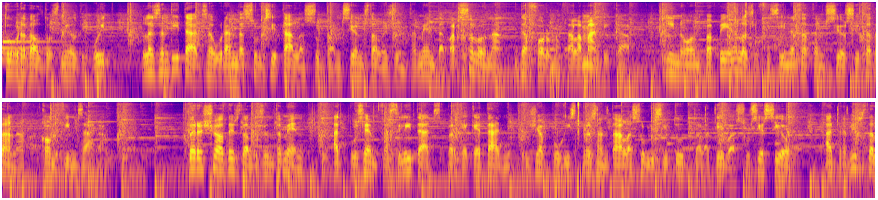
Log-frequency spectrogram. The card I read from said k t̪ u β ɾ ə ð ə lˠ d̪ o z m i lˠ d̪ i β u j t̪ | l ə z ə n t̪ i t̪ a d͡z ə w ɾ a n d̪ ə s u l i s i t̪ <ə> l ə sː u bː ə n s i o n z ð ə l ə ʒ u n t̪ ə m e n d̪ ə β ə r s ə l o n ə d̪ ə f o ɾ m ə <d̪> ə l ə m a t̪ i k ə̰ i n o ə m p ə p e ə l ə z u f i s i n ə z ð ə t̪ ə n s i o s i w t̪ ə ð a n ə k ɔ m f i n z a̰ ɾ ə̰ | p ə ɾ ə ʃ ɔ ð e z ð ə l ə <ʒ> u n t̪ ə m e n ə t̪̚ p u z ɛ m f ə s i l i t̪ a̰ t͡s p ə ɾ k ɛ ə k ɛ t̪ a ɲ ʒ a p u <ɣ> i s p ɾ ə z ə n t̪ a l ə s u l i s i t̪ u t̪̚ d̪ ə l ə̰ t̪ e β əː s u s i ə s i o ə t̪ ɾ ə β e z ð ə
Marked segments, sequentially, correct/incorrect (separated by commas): incorrect, incorrect, correct, correct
